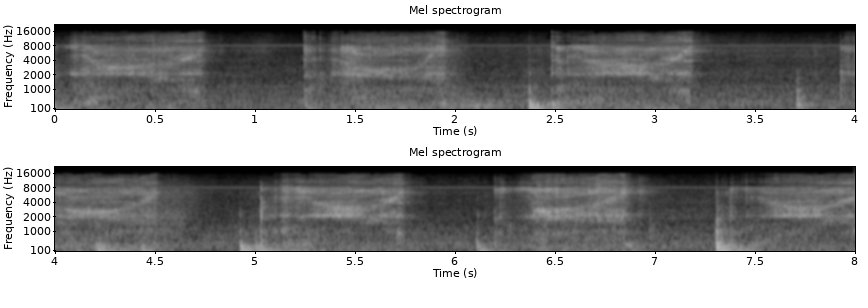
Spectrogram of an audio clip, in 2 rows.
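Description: A very old Wade and Butcher 7/8 straight razor scraping across a whetstone in seven even honing strokes, about one a second. Each stroke starts with a light click as the blade is flipped on its spine and set down on the stone.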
